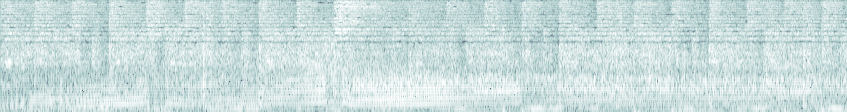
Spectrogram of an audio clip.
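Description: Motorcycle engine accelerating hard away through the gears: its pitch climbs, drops back at each of three upshifts roughly two seconds apart, and climbs again.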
